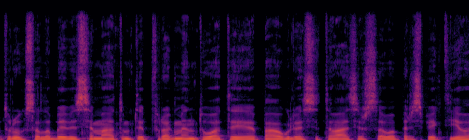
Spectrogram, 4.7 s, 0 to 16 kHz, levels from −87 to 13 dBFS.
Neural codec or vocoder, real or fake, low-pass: none; real; 14.4 kHz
